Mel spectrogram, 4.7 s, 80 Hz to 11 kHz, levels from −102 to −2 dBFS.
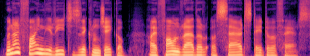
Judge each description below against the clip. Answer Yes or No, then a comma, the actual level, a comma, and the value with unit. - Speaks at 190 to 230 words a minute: No, average, 180 wpm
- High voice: No, medium, 140 Hz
